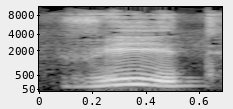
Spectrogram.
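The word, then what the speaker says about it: вид: মীর, মীরের অর্থ হবে পৃথিবী বা শান্তি, উচ্চারণ হবে মীর। আবারও বলছি মীর। ভিদ, ভিদের অর্থ হবে দৃশ্য বা ভিউ বা লোক, উচ্চারণ হবে ভিদ।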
